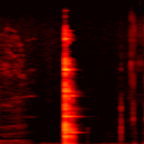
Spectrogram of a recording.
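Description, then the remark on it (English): Glasses clink together in a toast: one bright clink with a short ringing tail, followed by a couple of softer taps against a quiet background. “Fucking cheers to that, dude.”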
